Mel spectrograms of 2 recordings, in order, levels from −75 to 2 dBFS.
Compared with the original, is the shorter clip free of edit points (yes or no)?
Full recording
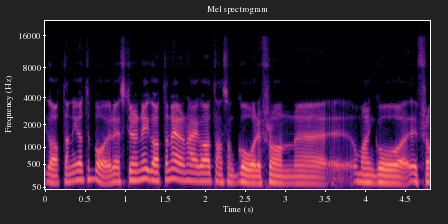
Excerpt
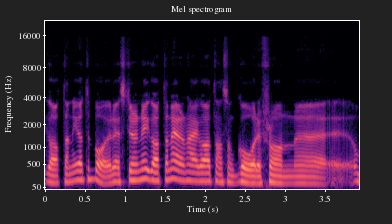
yes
